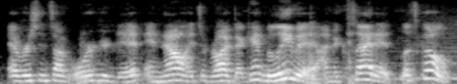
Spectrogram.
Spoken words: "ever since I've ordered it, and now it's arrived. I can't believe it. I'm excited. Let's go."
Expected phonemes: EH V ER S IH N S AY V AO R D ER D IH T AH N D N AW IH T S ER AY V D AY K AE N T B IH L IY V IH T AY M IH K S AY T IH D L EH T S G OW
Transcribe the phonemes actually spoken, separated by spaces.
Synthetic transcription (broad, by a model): EH V ER S IH N S AY V AO R D ER D IH T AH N N AW IH T S ER AY V D AY K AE N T B IH L IY V IH T AY M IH K S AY T IH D L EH T S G OW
